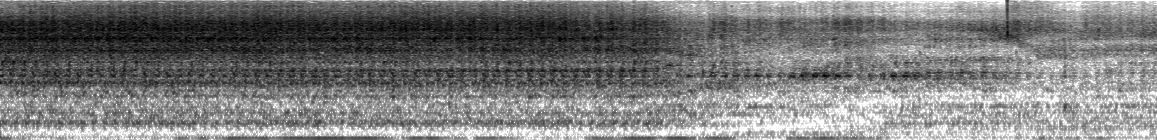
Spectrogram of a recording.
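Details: Fiat Palio Fire engine noise, worse when cold: a loud, harsh mechanical rattle with a steady low hum that eases after a few seconds. A new timing belt and tensioner and checks of the alternator and water pump didn't help; replacing the oil pump fixed it.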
